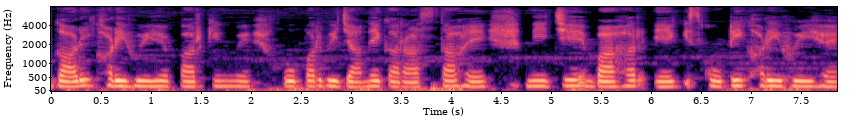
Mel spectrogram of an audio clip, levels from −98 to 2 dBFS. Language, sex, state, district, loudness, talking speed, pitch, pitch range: Hindi, female, Punjab, Kapurthala, -17 LUFS, 145 wpm, 185 Hz, 180-195 Hz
